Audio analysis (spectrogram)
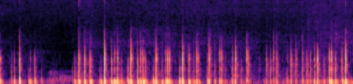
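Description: Cork is tapped with silicone rubber pads on the fingertips, making a rapid, irregular run of about two dozen soft, dull thumps. The taps are low and muffled with almost no ring, with a short pause near the start before the tapping picks up again and continues steadily.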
